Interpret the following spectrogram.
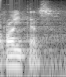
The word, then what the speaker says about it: Reuters: agencias especializadas del tipo Reuters, que conoceréis, o Reuters se pronuncia.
